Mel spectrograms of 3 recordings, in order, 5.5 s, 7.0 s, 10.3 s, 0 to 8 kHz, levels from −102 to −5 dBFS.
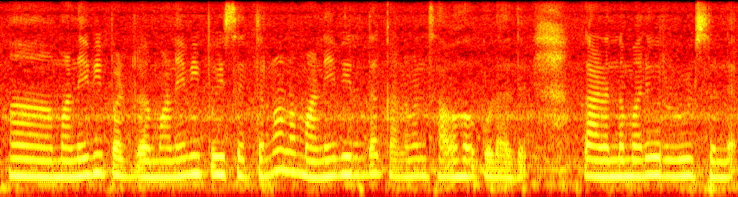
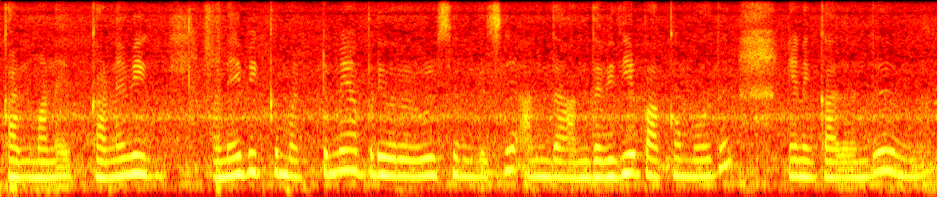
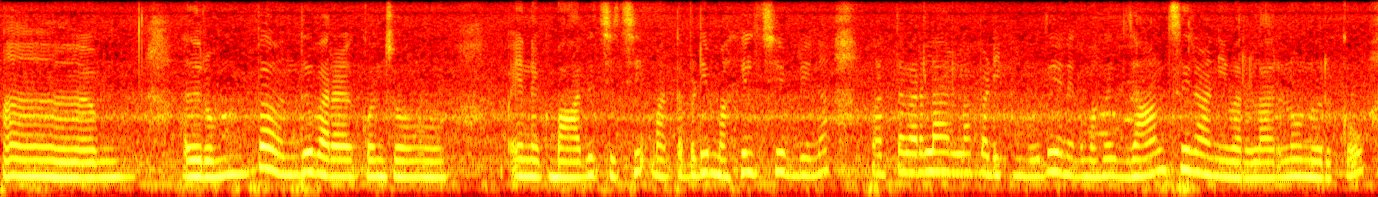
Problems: none marked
